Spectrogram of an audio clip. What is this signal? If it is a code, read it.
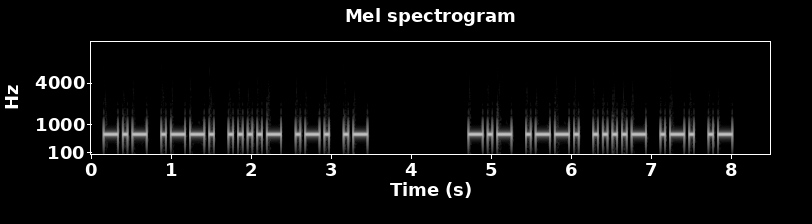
Morse code, heard as a keyed tone, about 20 wpm, 700 Hz. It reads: KP4RA KP4RA
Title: DXCC-100 Call Signs - 5 Characters - Repeated 3x - 20wpm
